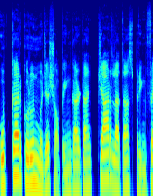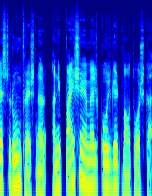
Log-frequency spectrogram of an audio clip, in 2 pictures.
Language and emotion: Goan Konkani, neutral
